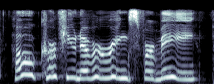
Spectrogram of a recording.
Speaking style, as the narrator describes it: Penny laughed

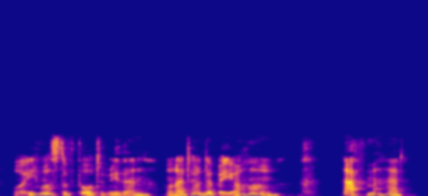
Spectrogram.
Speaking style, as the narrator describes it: Gwyn said, laughing in spite of himself

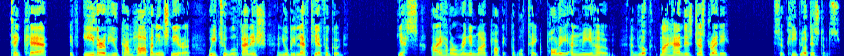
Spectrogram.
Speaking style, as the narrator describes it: Digory grabbed Polly and shouted out

